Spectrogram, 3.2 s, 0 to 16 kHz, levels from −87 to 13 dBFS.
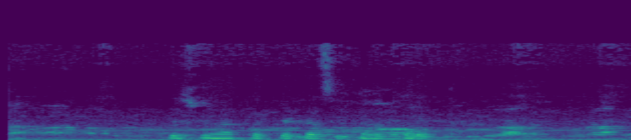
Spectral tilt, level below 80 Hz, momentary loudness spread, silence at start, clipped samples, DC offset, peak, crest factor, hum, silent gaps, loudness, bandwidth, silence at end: -8 dB/octave; -50 dBFS; 17 LU; 0.05 s; under 0.1%; under 0.1%; -10 dBFS; 18 dB; none; none; -27 LUFS; 11.5 kHz; 0 s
